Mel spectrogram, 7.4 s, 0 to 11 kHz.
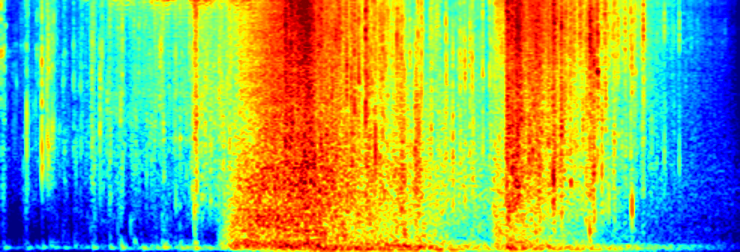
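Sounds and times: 
ice spell area damage blast: 0:02.0 - 0:07.0.

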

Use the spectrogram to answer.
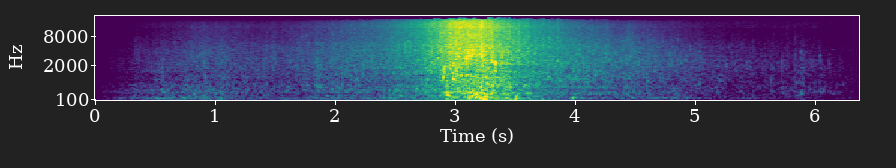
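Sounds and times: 
gentle ocean water lapping on the coast: 0:00.2 - 0:06.3
ocean surf on the coast: 0:01.0 - 0:05.2.

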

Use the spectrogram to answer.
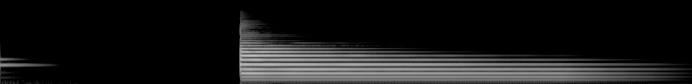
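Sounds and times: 
cartoon boxing or fire bell hits: 0:02.4 - 0:06.7.

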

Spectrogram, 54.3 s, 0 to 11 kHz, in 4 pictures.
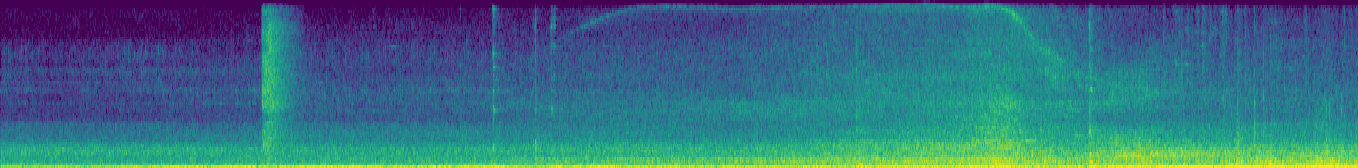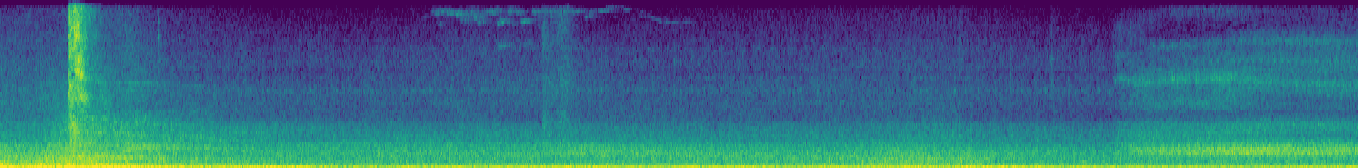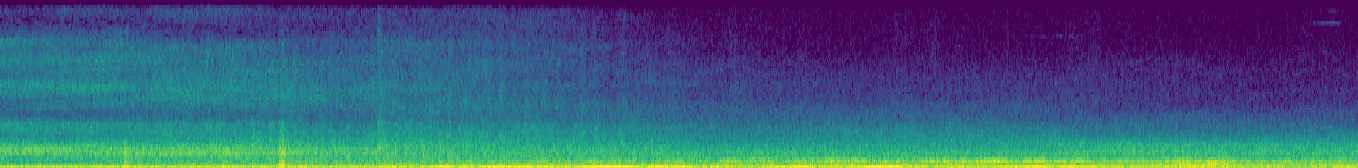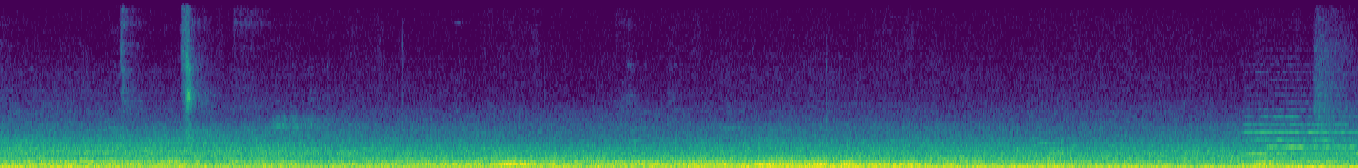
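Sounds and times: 
light free-flowing urban traffic close by: 0:00.0 - 0:54.3.

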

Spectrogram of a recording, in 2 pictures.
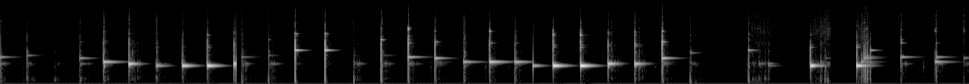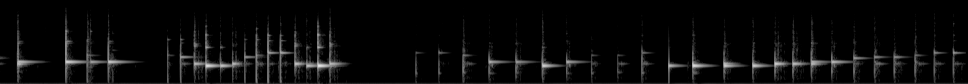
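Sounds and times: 
native wood xylophone percussion: 0:00.0 - 0:19.3.

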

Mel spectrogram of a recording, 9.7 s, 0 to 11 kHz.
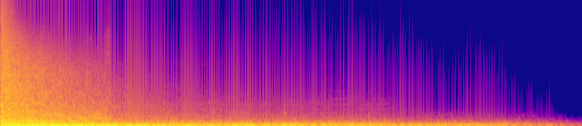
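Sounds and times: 
cinematic metal impacts with boom: 0:00.0 - 0:03.7.

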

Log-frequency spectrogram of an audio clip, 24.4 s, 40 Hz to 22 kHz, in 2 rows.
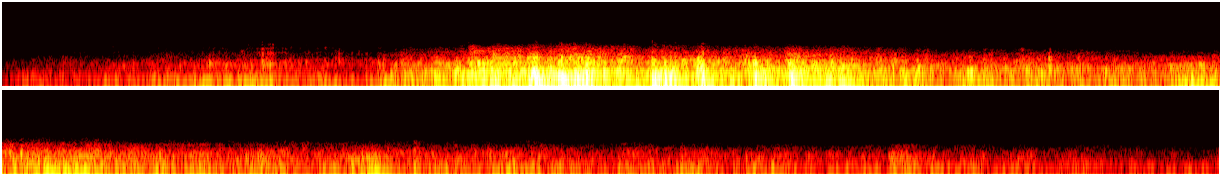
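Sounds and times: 
very distant thunder: 0:04.0 - 0:10.6.

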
